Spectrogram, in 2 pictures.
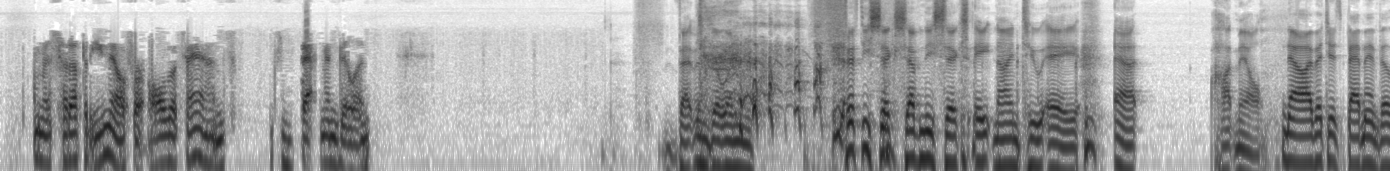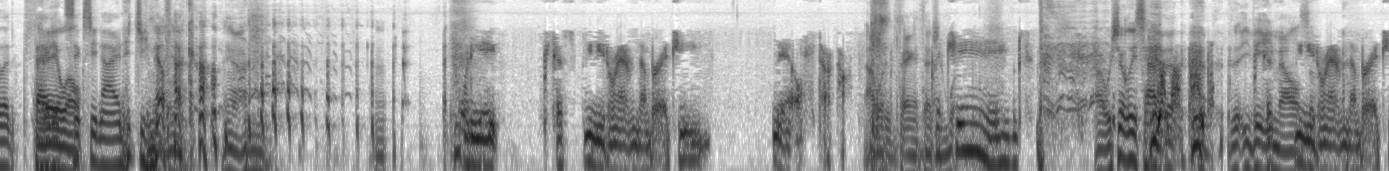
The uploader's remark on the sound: Phone calls.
